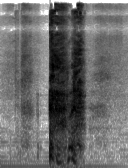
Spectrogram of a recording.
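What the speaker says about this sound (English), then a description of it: "I coughed." One loud, sharp cough bursts out close by, a short harsh double-pulsed hack against a quiet background hum.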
